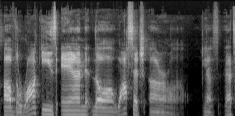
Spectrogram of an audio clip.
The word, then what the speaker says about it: Wasatch: And for the higher elevations of the Rockies and the Wasatch, yes, that's how you say it, near Salt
